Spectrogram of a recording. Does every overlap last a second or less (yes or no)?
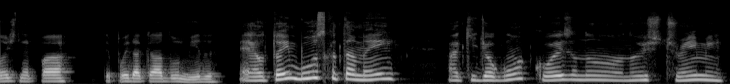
yes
